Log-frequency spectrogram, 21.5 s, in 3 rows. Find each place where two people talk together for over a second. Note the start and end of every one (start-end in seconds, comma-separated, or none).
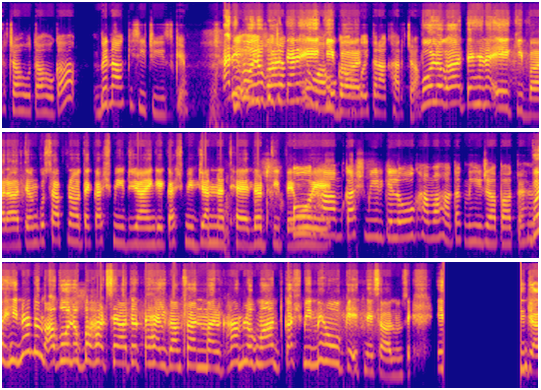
3.1-4.8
